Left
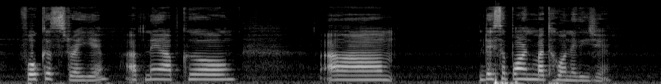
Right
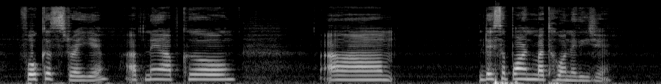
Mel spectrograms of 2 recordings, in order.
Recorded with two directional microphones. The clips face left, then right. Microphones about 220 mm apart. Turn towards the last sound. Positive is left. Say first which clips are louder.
# right 4 dB
turn(degrees=-30)  # may be behind; listen again after turning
